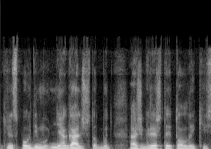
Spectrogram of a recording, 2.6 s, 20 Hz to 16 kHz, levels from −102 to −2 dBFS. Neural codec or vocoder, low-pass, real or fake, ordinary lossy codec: none; 10.8 kHz; real; Opus, 24 kbps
